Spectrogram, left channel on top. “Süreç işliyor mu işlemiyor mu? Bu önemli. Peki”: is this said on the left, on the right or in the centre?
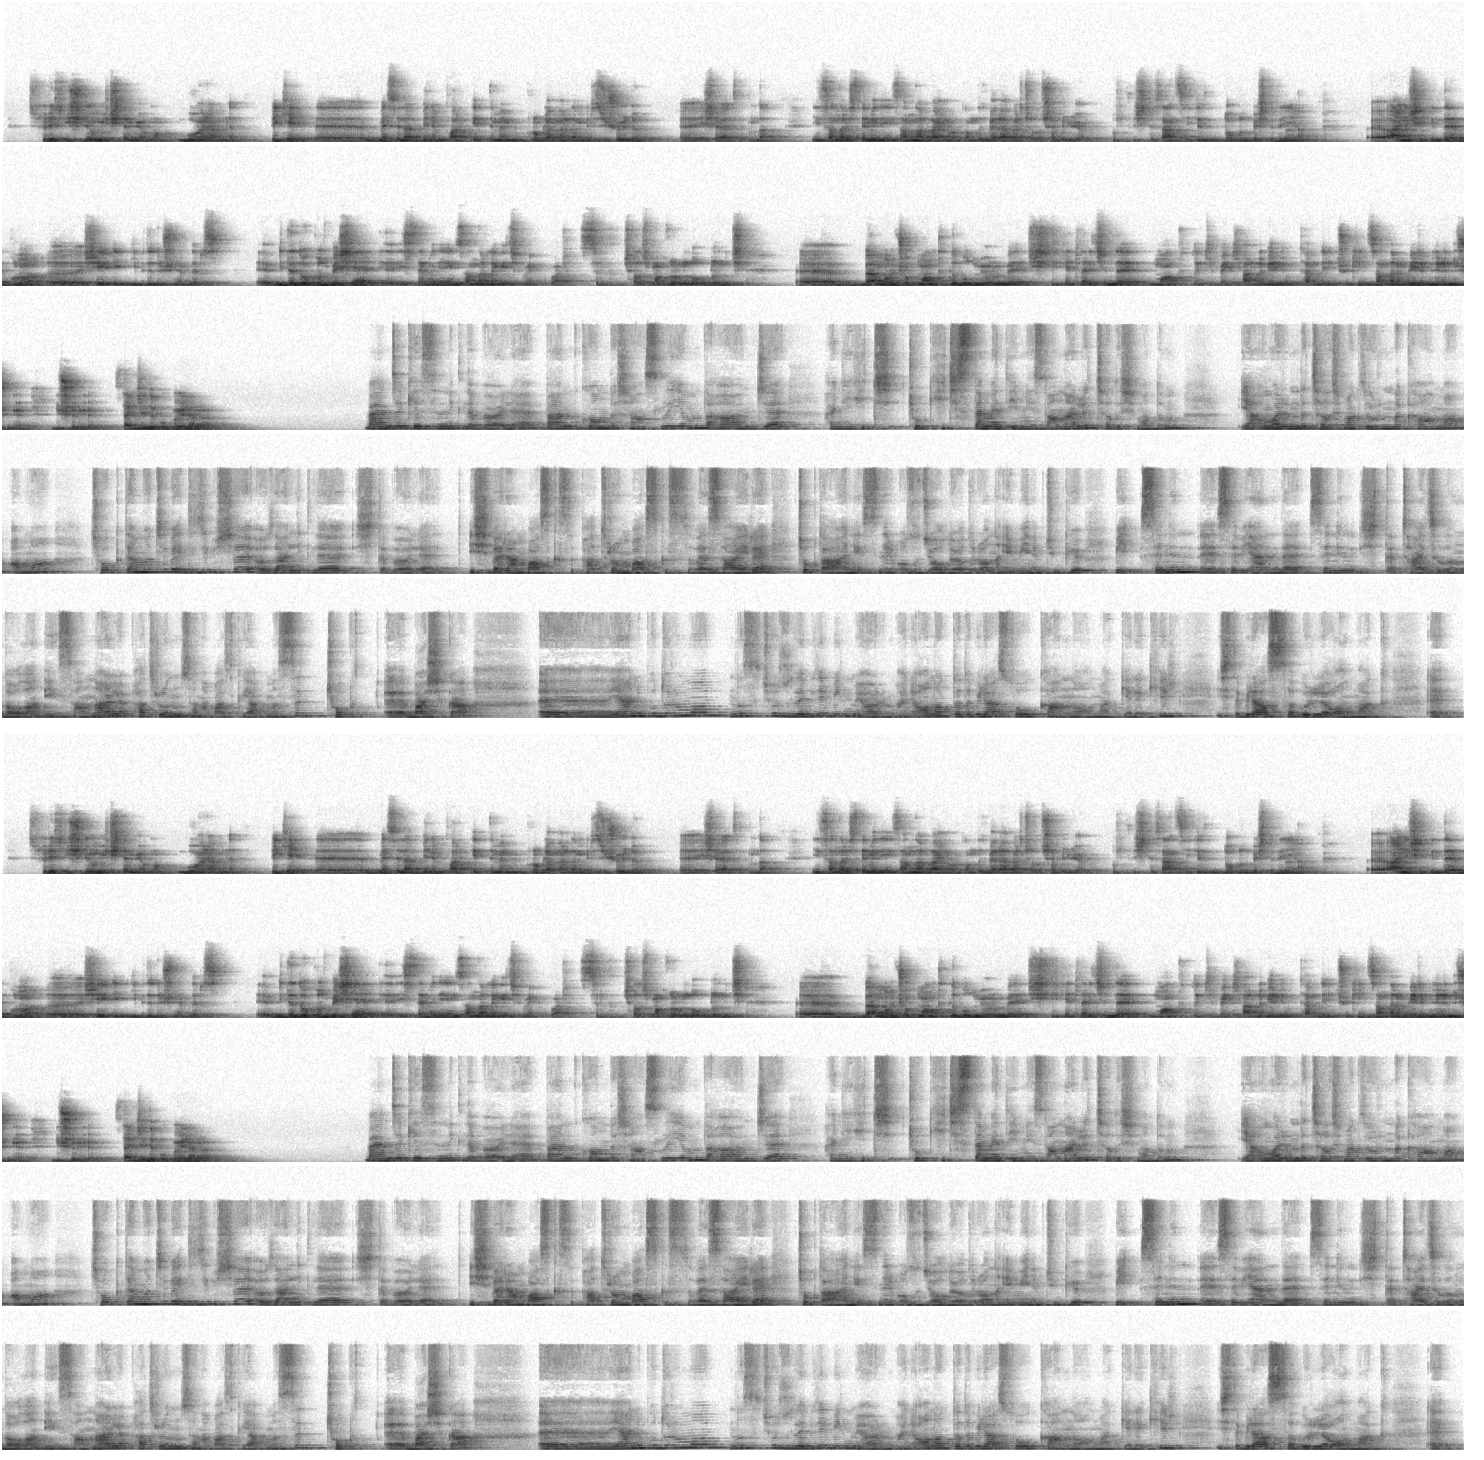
Right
